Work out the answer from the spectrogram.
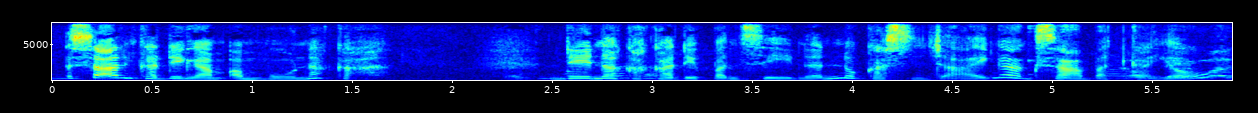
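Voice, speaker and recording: A woman's voice: medium pitch, very animated, measured pace, crowd noise. A woman with an Ilocano accent playing an inquisitive, frank mother in a village radio drama. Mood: curious.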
